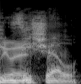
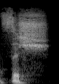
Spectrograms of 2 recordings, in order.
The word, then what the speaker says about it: zsh: Unix commands one by one and see compare pronunciations, but it's definitely Zshell and not zush.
